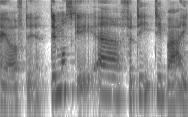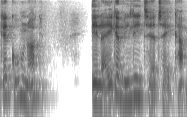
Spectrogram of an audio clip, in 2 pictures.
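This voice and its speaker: On a very clean recording with a silent background, the words unfold at a moderate pace. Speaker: reader of a fictional letter. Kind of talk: reading aloud.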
